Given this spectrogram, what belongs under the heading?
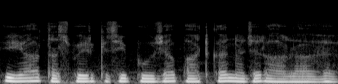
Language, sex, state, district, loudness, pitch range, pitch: Hindi, male, Jharkhand, Ranchi, -15 LUFS, 135-145 Hz, 140 Hz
